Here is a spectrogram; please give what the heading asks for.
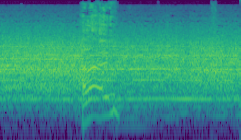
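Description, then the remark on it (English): A vacuum cleaner runs with a steady, unbroken whooshing drone and a constant hum tone underneath, while a voice briefly calls out once over the noise. “I think he's hoovering.”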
